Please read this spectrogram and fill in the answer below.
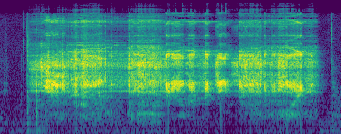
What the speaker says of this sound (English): That one sounded like a growl or a roar at the beginning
